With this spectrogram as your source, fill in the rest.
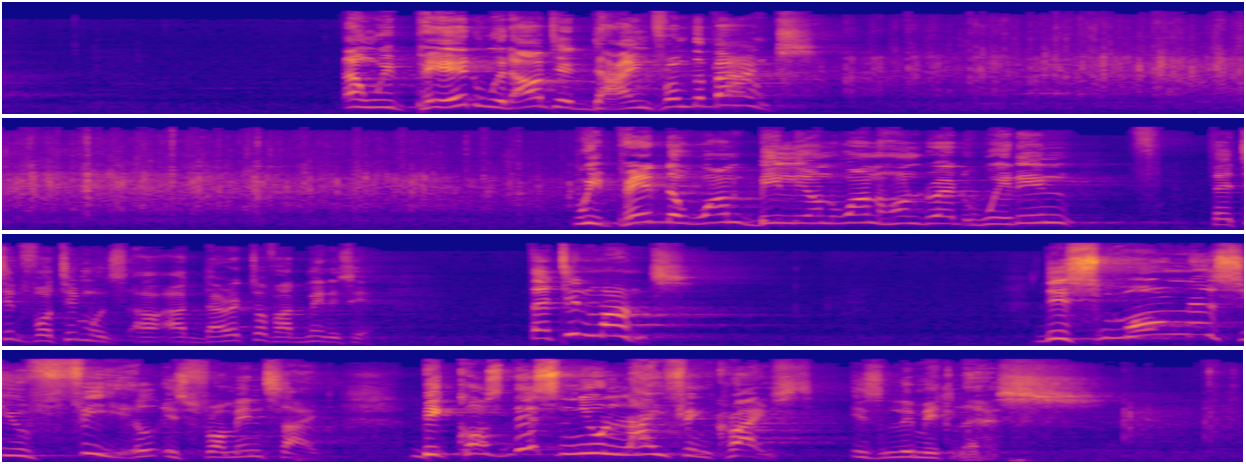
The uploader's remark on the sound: ministering during Word Explosion Conference on 18-04-2019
